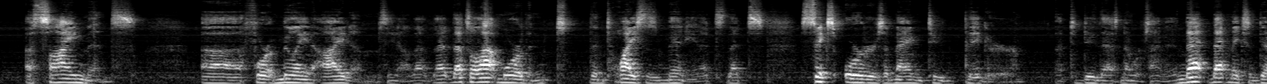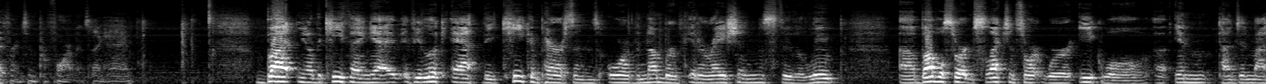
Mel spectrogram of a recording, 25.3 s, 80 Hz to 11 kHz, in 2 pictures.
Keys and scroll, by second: 14.6 Page_Down.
